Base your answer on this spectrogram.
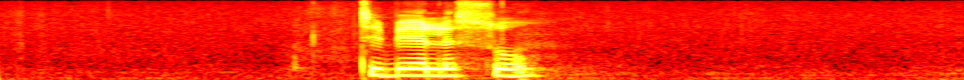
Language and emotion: Russian, neutral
